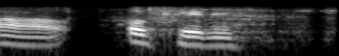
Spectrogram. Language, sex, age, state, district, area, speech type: Telugu, female, 18-30, Telangana, Nalgonda, urban, conversation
